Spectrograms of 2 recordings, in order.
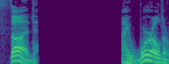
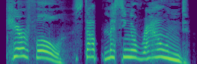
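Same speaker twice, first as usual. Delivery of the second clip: put-on high, urgent girl's voice; warning girl; 12 semitones higher than usual. A narrator's reading. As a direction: warn them off in a high pitch. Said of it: "Mindy warned".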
